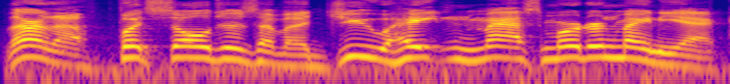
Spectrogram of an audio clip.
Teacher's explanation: Tennessee accents and Southern Accents in general have something called Goose fronting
